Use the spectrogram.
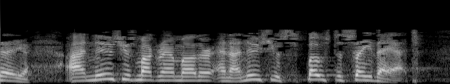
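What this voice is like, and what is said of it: Usual voice. Nothing is said of it.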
